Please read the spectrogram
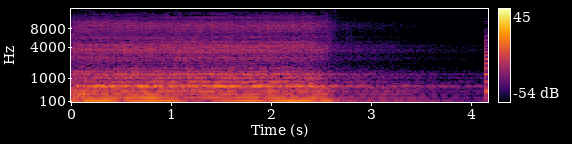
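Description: Layered, multi-tracked a cappella vocal harmonies holding one sustained chord, which fades away about two-thirds of the way through.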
